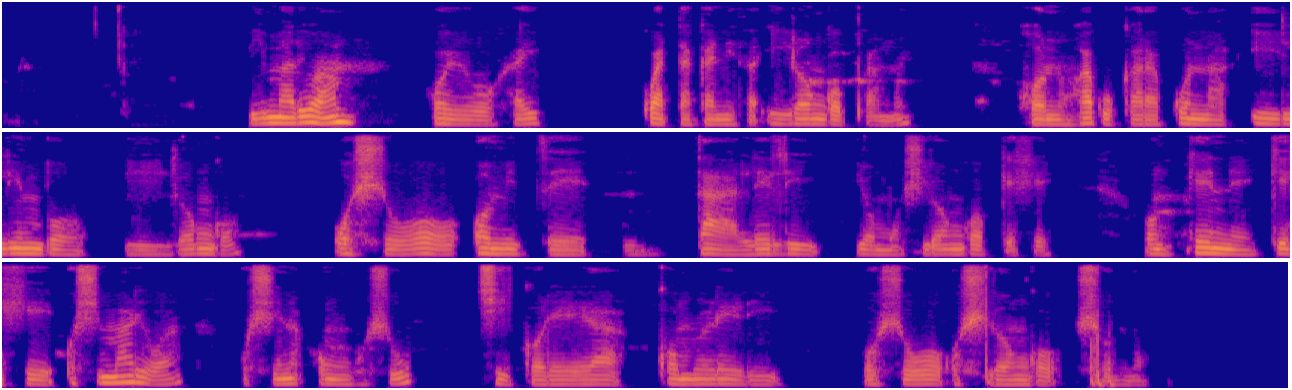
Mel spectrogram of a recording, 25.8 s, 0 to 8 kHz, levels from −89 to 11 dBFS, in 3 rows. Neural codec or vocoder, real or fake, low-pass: none; real; 7.2 kHz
